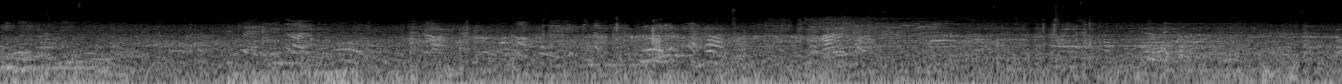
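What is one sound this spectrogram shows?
A crowd of men and women chatter nearby on a busy street.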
